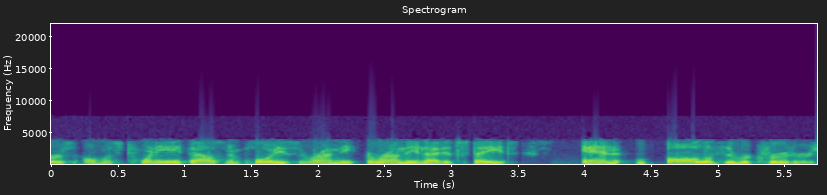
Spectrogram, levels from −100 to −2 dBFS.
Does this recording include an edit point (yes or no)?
no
